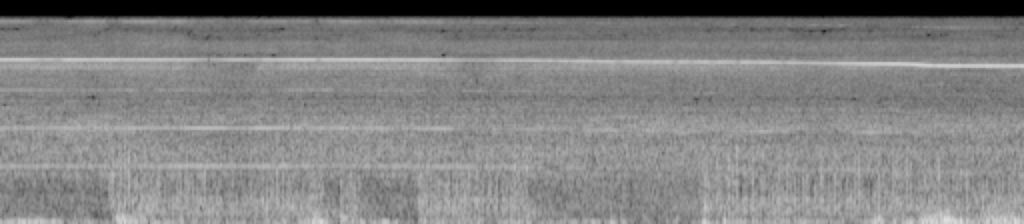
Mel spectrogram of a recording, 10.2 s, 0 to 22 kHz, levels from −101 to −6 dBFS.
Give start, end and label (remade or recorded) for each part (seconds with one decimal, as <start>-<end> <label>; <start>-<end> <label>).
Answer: 0.0-10.2 recorded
